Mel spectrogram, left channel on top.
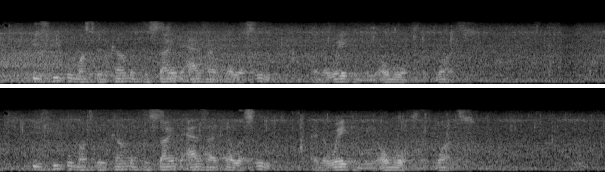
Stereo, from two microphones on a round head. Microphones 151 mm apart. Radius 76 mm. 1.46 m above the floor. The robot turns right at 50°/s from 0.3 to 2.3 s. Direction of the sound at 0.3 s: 120° left.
